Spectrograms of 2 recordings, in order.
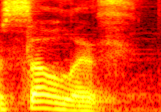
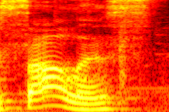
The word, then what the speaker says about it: solace: the first word so let me say it again he said running from your problems hunting for Solace you're grown accustomed to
